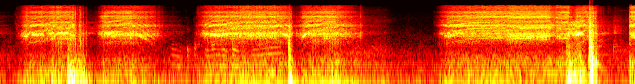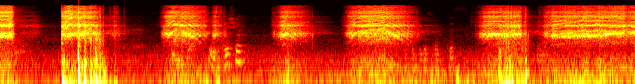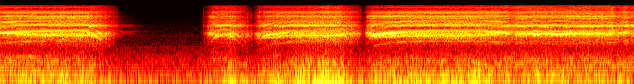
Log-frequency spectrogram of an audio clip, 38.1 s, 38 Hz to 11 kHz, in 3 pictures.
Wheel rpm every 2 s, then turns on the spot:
60, 60, 130, 60, 60, 200, 80, 70, 30, 20, 50, 50, 140, 130, 10, 90, 110, 160, 160.
none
